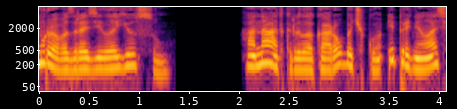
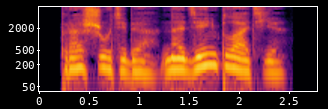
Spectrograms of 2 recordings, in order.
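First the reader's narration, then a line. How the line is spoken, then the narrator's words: Hoarse voice. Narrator (Russian): сиплым голосом произнес Дзяо Тай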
